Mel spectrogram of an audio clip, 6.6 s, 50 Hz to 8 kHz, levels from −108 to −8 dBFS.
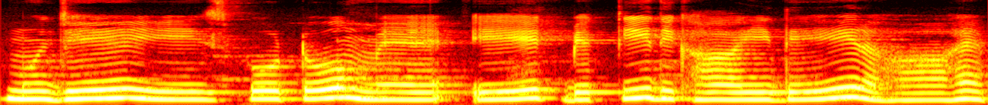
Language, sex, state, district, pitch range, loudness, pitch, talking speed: Hindi, female, Madhya Pradesh, Umaria, 210-235 Hz, -14 LUFS, 220 Hz, 90 wpm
